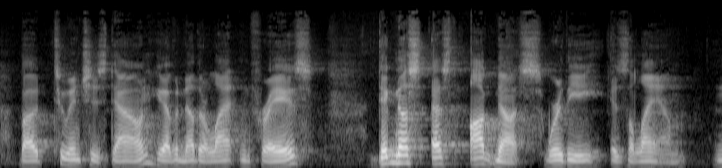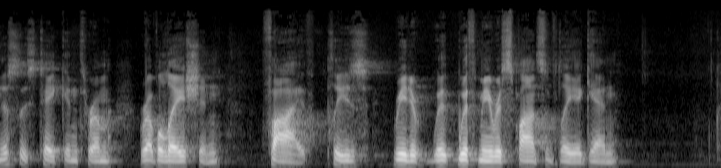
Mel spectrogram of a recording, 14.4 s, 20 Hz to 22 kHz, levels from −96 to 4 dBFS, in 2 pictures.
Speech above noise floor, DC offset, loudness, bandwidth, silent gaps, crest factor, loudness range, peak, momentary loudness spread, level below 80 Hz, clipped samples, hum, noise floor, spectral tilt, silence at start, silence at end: 50 dB; under 0.1%; -21 LUFS; 14 kHz; none; 20 dB; 5 LU; -2 dBFS; 14 LU; -80 dBFS; under 0.1%; none; -71 dBFS; -5.5 dB/octave; 0.2 s; 1.05 s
